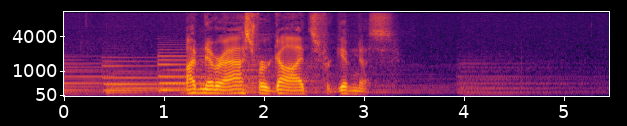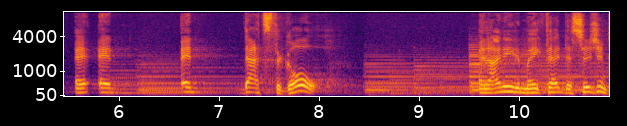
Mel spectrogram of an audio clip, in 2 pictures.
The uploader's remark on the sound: Welcome to Foundations Church Tulsa live! We're a church in Oklahoma.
